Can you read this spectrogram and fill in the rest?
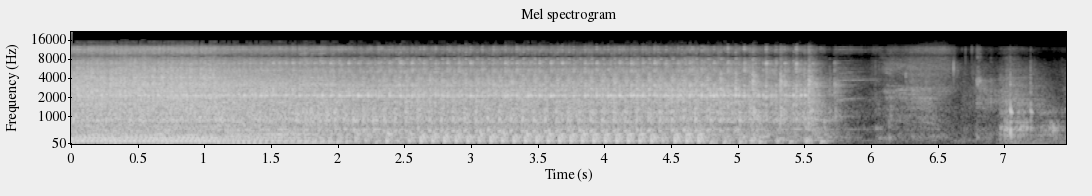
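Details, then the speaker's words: Troy-Bilt 6.75 HP tiller, model 21A-644H063, engine running after starting with starting fluid: steady rapid knock, about four a second, from the back side, caused by an overlong guard bolt striking a moving part. "there's something that's knocking and rattling from the back side while she was running I don't know exactly if it's hitting something under here or what but it definitely made a rattle"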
